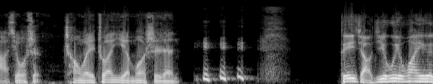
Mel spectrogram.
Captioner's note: chuckles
